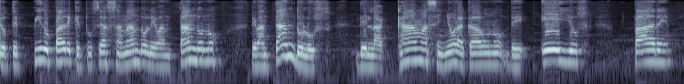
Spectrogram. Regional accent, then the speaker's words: Venezuela; como somos bien venezolanos y le agradecemos al Señor por haber nacido en esta tierra de gracia

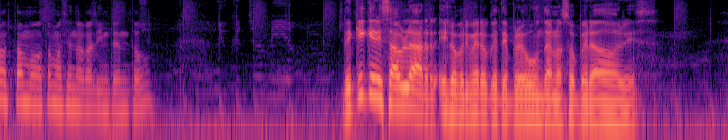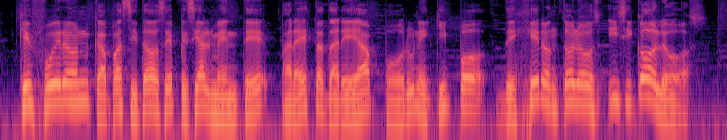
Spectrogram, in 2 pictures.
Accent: Banfield, Buenos Aires Province, Argentina; Yo soy de Banfield, nacido en Banfield, hincha de Banfield

